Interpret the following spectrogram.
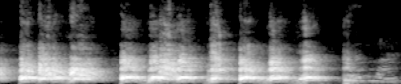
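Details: Shiba Inu dogs at home howling along to music: loud bouts of rapid, strained yip-howls, about three pulses per bout, each bout separated by a short gap, fading toward the end.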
